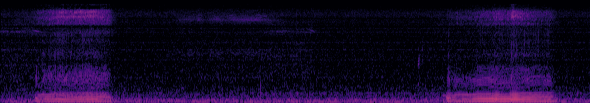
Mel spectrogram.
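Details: French Bulldog asleep, giving two rattling, buzzy snores about six seconds apart, each lasting over a second, with quiet breathing between them in a still room.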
